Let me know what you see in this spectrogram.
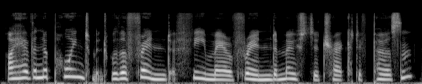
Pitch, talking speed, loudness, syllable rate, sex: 260 Hz, 185 wpm, -17 LUFS, 5.5 syllables/s, female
